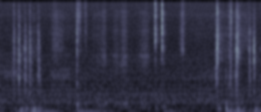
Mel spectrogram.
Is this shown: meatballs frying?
no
